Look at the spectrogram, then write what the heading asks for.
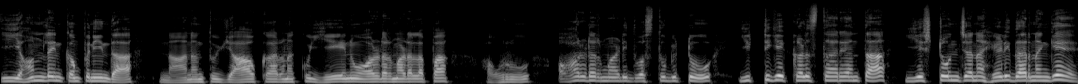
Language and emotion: Kannada, fearful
